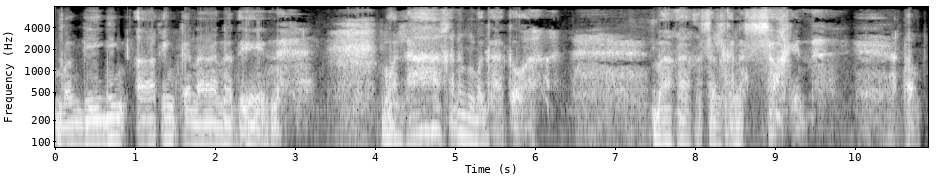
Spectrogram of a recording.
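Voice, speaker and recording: A man's voice: sits low, very slow, pauses often, noisy background. An actor playing a hot-tempered, arrogant young rich man who schemes as an obsessive suitor in a Filipino radio drama. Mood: sinister, gloating. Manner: menacing, arrogant.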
